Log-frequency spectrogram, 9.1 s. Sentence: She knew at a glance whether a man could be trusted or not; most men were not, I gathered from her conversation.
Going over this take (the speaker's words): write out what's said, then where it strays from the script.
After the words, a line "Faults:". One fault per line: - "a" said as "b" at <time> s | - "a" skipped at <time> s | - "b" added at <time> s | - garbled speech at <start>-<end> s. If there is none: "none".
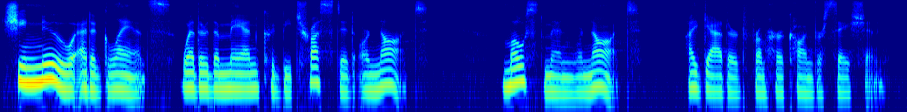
She knew at a glance whether the man could be trusted or not; most men were not, I gathered from her conversation.
Faults:
- "a" said as "the" at 2.1 s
